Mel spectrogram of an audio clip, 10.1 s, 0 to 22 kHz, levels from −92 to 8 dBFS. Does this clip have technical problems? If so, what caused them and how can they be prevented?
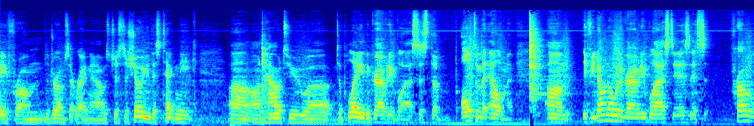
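Yes. From 4.95 s to the end, pre-emphasis is left on. The J.17 treble boost was never undone, so 10 kHz sits about 11 dB above 1 kHz, sounding thin and sibilant. Prevent it by applying the matching de-emphasis at decoding.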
